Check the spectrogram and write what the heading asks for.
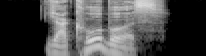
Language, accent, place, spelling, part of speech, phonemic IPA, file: German, Germany, Berlin, Jakobus, proper noun, /jaˈkoːbʊs/, De-Jakobus.ogg
- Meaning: James (one of several New Testament personalities, especially the apostle James the Greater)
